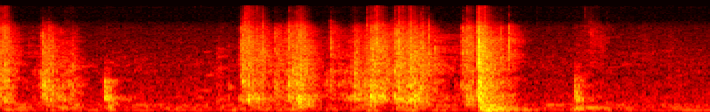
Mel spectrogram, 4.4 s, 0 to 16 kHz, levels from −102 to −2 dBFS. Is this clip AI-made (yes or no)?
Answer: yes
